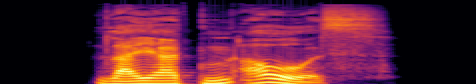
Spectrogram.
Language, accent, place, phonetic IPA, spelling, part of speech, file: German, Germany, Berlin, [ˌlaɪ̯ɐtn̩ ˈaʊ̯s], leierten aus, verb, De-leierten aus.ogg
- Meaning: inflection of ausleiern: 1. first/third-person plural preterite 2. first/third-person plural subjunctive II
